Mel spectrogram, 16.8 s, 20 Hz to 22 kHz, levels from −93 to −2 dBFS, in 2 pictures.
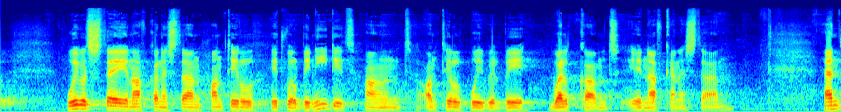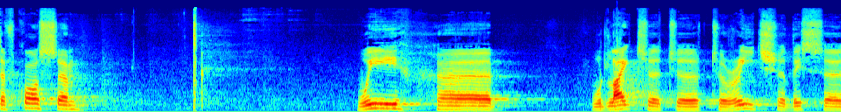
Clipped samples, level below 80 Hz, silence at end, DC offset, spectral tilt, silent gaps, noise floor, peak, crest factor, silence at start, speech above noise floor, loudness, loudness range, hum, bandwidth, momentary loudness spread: under 0.1%; -60 dBFS; 0 s; 0.4%; -4.5 dB/octave; none; -57 dBFS; 0 dBFS; 22 dB; 0 s; 36 dB; -21 LUFS; 6 LU; none; 16.5 kHz; 13 LU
